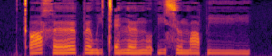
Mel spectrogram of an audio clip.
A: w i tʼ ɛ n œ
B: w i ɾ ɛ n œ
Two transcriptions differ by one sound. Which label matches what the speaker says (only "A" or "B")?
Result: A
